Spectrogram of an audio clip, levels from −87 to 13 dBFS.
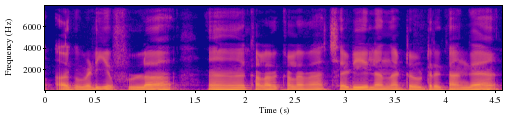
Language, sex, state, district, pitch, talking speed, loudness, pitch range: Tamil, male, Tamil Nadu, Kanyakumari, 110 Hz, 120 wpm, -17 LUFS, 100-115 Hz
